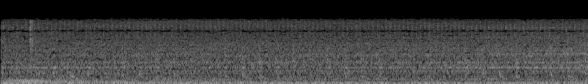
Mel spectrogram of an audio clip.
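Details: 1.8 TSI petrol engine at idle: a dull, steady knock running under it at engine speed, described as a piston knock; exact source unconfirmed without teardown inspection.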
